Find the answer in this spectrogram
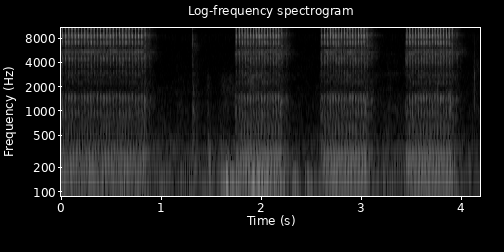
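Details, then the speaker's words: Electric breast pump running in a quiet room, during a review comparing a Horigen wearable breast pump with a Spectra pump; rhythmic buzzing suction strokes, about four in four seconds, with quiet gaps. "know because this is a quiet environment you hear it a bit now but if you put it on like a normal office I think I think this is very quiet"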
